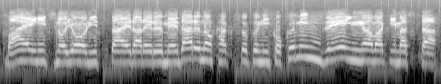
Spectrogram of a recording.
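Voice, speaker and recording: A man playing a rousing, showy host of an old-fashioned live TV special, with formal, emphatic, drawn-out announcing. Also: high-pitched, fairly even intonation, bright, forceful tone. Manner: grandiose, emphatic, drawn-out phrasing. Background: background music.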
